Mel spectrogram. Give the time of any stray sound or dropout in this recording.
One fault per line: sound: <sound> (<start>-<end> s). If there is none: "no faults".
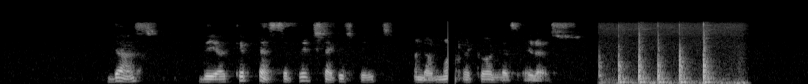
sound: dropout (4.5-4.6 s)
sound: thud (6.0-7.5 s)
